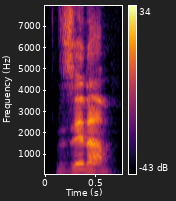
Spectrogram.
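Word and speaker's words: Xinam: you do uh and x i n a m is pronounced zinam zinam is on um but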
